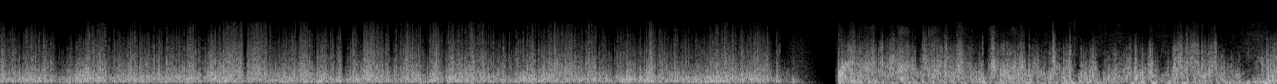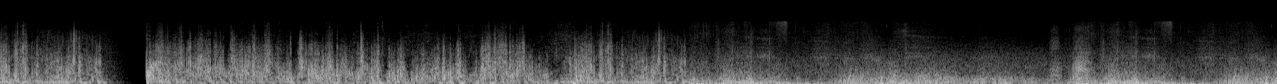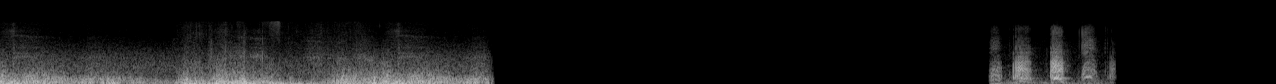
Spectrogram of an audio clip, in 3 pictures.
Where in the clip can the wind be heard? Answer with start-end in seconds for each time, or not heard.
0.0-30.5.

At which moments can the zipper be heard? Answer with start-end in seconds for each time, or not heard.
8.4-10.2, 23.2-23.9, 35.4-36.7.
